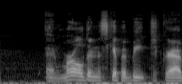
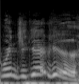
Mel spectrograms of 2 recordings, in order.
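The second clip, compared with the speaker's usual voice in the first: much higher, eager and delighted; excited question; 4 dB louder than usual. Retold or imitated. Brother asking cousin when he arrived, higher excited question. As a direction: ask like you're thrilled he showed up.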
